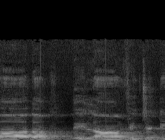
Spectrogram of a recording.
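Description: A man singing a Punjabi naat without instruments, in long held, drawn-out notes. There are two phrases, with a short break for breath about a second in.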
